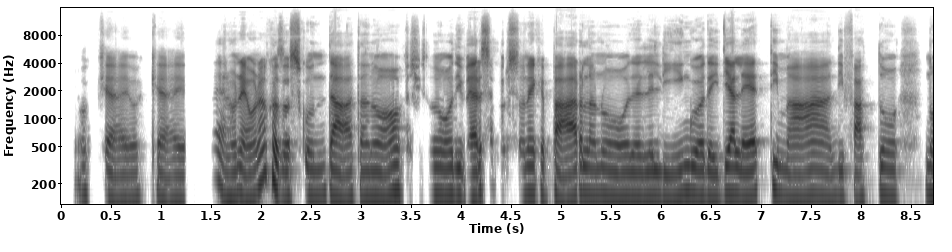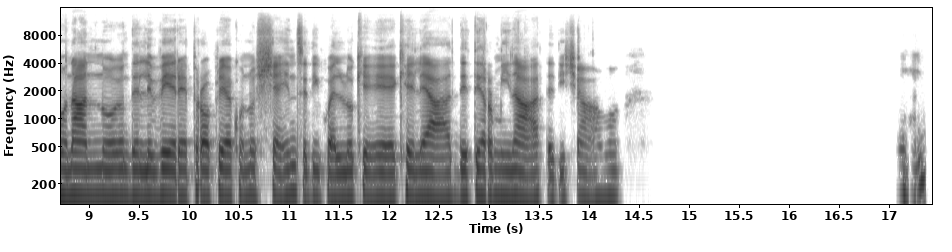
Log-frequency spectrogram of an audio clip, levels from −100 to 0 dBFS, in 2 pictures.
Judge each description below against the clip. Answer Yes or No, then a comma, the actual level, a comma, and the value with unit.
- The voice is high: No, low, 135 Hz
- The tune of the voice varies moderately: No, narrow, 1.4 semitones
